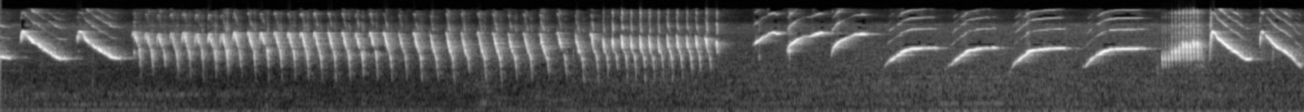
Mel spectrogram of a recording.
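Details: Canary song played to start other canaries singing: a couple of chirps, a long buzzy rapid trill, then a string of rising whistled notes and a final trill burst.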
